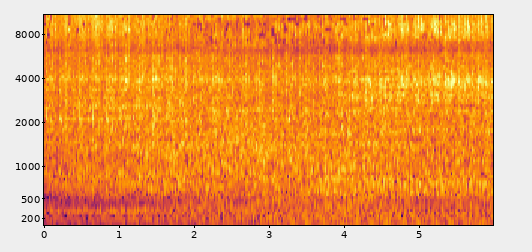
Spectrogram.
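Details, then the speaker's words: Ford 8N tractor first started after sitting for years, carb cleaner sprayed in: steady idle with busy even ticking valve clatter about three to four taps a second; suspected lack of oil flow, dirt from sitting, or a burnt valve. "it's got some red valve platter probably because it hasn't had oil flowing through it in years"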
